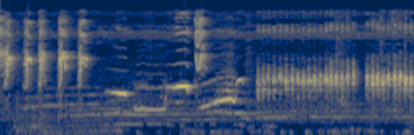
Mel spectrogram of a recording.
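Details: Agitated white-rumped shama delivering an energetic song: quick high staccato notes, then varied rising and falling whistles, ending in a fast buzzy rattling trill repeated in two bursts.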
